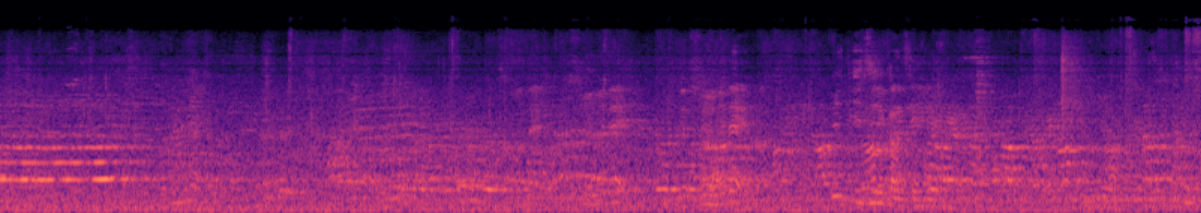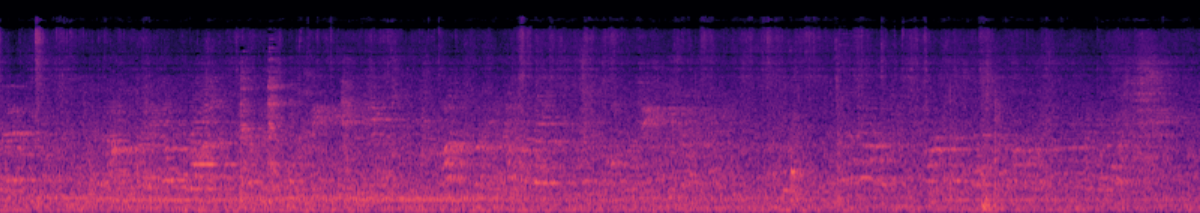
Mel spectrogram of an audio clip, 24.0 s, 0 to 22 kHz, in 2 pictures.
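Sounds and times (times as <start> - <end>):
indistinct chatter: 0.0 - 24.0.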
